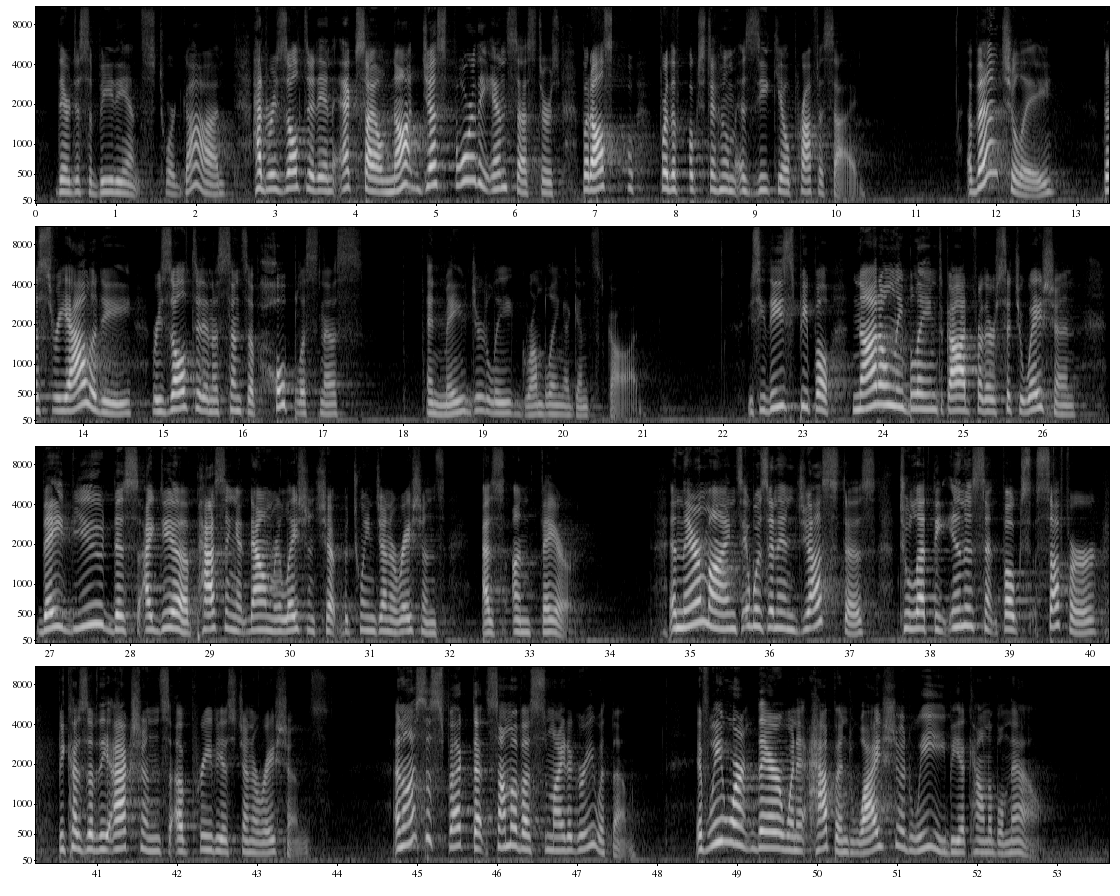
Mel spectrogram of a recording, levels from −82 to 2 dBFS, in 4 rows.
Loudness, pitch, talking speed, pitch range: -25 LUFS, 225 Hz, 115 wpm, 185-255 Hz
